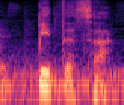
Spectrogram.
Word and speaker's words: pizza: Pero en lo que pones la masa con el queso arriba no se dice pizza con X, se dice pizza con T. Esa es la correcta pronunciación de la doble Z en italiano, es pizza, pizza.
